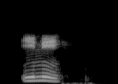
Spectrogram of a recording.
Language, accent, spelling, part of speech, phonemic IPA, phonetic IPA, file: Armenian, Eastern Armenian, ինի, noun, /iˈni/, [iní], Hy-ինի.ogg
- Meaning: the name of the Armenian letter ի (i)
